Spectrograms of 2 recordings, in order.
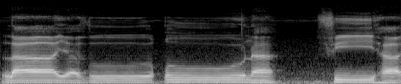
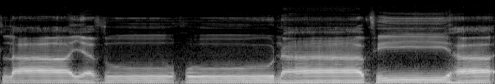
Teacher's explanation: যেমন ধরুন লা ইয়াযুকুনা ফিহা, এই যে না, নুনে কিন্তু কোনো টান নাই। কিন্তু আমি যদি একটানা পড়তে যাই, অর্থাৎ লা ইয়াযুকুনা ফিহা, এভাবে টানটা হয়ে যায়।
